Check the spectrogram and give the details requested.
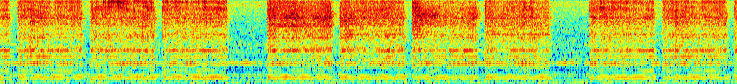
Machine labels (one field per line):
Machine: slide rail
